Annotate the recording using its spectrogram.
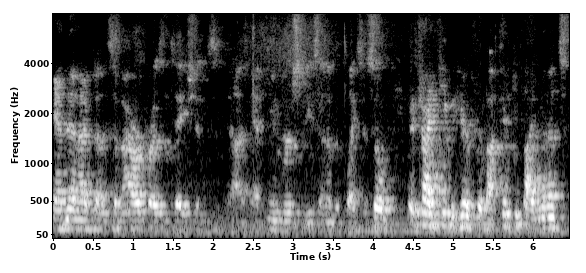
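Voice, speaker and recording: Amid noticeable background noise, a man talks at a very fast pace with big swings in loudness. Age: 70s. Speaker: author and local historian. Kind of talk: public lecture.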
